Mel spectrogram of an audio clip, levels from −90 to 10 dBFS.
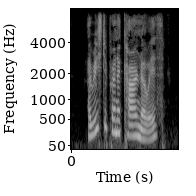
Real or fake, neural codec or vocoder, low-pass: real; none; 7.2 kHz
